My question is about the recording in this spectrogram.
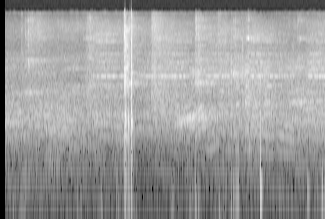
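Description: Two sharp knocks in quick succession about one and a half seconds in, the loudest sound, then a single thud near the end, over a hubbub of voices echoing in a large hall.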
